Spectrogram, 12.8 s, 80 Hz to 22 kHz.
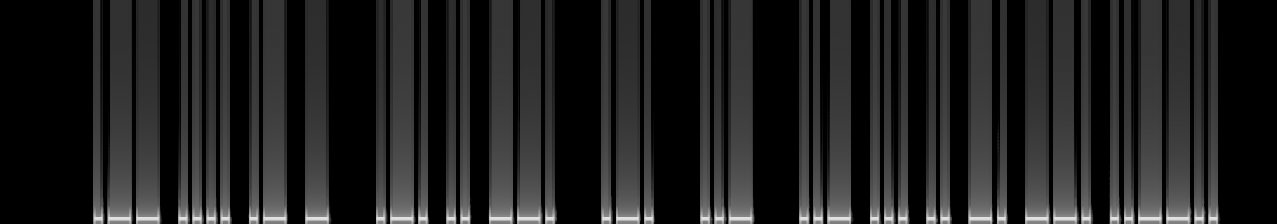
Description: Morse code, heard as a keyed tone, about 17 wpm, 700 Hz. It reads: WHAT RIG R U USING?
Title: Common QSO Phrases 17wpm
